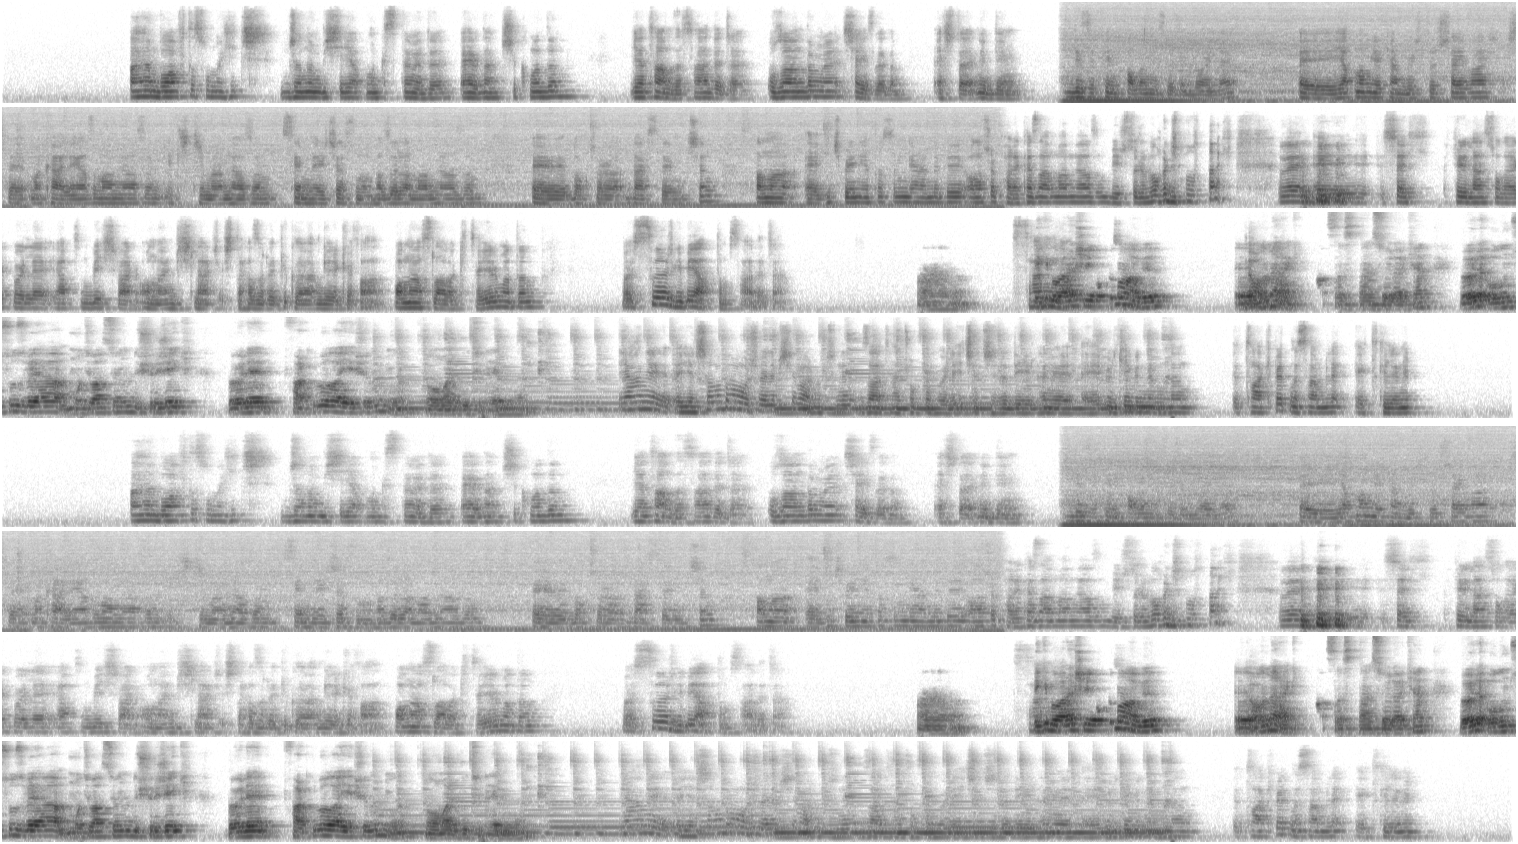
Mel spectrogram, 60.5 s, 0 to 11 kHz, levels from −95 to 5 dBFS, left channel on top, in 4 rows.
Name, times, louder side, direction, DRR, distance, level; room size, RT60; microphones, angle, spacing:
voice 1, 1.3-5.7 6.3-9.0 9.3-10.2 10.6-12.4 13.0-29.4 29.7-35.7 36.5-38.1 40.4-41.0 41.6-41.7 42.7-43.2 51.6-57.4 57.7-59.5, left 7 dB, 80° left, 0.3 m, -36 dB
sound 1, 10.6-25.1, equal, 15° left, 0.9 m, -42 dB
voice 2, 39.4-39.9 40.6-41.9 42.6-43.2 43.4-44.5 44.9-47.3 47.7-50.7, right 3 dB, 60° right, 0.4 m, -26 dB
Acoustic guitar, 49.1-57.1, right 1 dB, 20° right, 0.6 m, -37 dB
2.7 x 2.2 x 2.4 m
head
